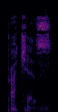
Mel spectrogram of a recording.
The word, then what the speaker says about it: Prates: Praches. That's often how the T is pronounced.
